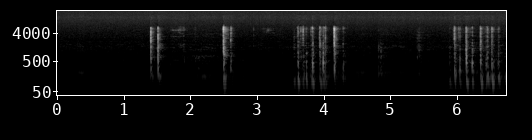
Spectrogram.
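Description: Faint computer keyboard typing: two single key clicks, then two quick runs of keystrokes about two seconds apart.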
